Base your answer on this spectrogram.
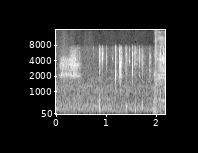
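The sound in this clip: A web address typed on a computer keyboard: a faint, quick run of uneven key clicks.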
